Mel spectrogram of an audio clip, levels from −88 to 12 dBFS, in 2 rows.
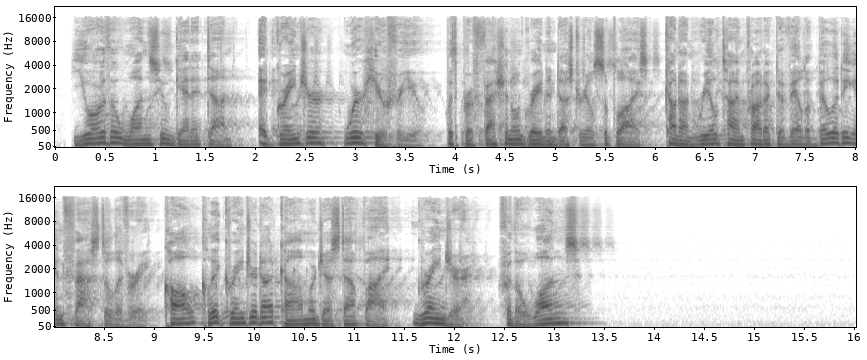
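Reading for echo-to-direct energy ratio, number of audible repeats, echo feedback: -16.0 dB, 3, 36%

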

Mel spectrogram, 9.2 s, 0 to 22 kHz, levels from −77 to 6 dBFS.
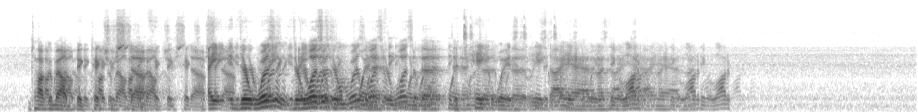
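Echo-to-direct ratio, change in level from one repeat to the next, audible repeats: -3.5 dB, no regular repeats, 8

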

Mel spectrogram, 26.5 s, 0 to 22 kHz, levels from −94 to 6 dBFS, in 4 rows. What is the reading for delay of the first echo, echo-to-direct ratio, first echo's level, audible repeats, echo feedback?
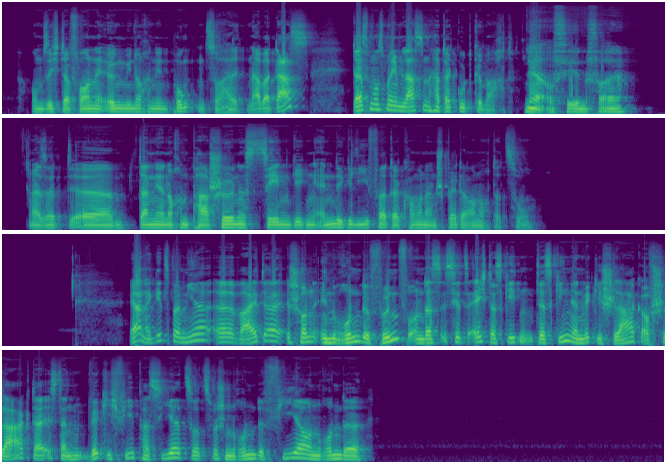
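68 ms, -20.0 dB, -20.0 dB, 2, 23%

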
